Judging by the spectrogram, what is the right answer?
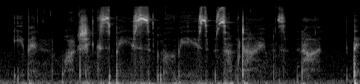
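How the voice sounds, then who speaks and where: A woman whispers her words at a very slow pace. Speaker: ASMR creator. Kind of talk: soft casual ASMR chat, Q&A answers. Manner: soft, close-mic ASMR murmur. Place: home room. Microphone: studio mic.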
